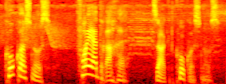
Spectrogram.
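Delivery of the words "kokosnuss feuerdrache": high, proud little dragon voice; high-pitched dragon character. Acted. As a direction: introduce yourself as the small dragon. Little dragon introduces himself.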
